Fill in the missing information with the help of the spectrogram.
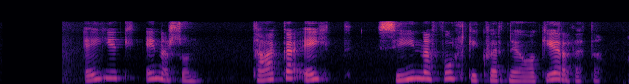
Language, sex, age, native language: Icelandic, female, 20-29, Icelandic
